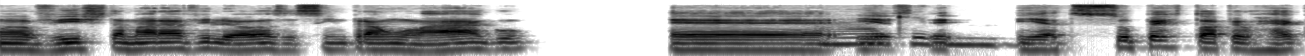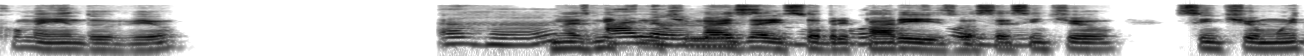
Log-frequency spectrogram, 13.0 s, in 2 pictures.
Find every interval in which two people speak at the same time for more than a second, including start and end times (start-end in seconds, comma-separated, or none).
9.3-11.7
